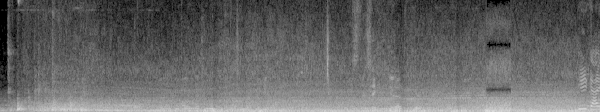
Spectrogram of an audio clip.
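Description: Road traffic with passing cars and a bus, and voices in the background. A short beep about ten seconds in.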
